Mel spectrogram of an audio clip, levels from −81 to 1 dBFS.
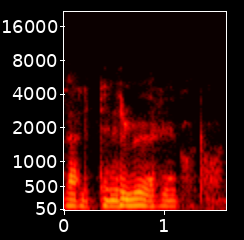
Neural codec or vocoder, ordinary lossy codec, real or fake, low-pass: codec, 16 kHz, 6 kbps, DAC; none; fake; none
